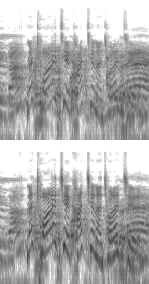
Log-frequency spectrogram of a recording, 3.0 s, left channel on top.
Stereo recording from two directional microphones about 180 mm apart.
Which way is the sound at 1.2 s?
45° right (ahead or behind).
